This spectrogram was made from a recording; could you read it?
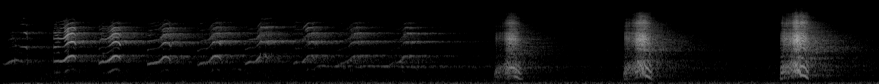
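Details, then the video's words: Wild Tawny owl in a Northern Romanian forest at night, where Ural owls also call, gives three harsh, hoarse shrieks about a second and a half apart, after a run of eight quick, clear, ringing notes from another bird. "The sounds of Tawny and Ural owls"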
